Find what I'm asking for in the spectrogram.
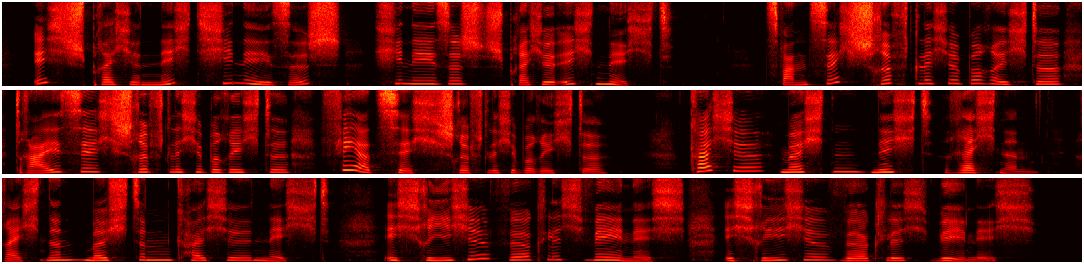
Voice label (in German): Aussprache Ich-Laut tongue twister; DaF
